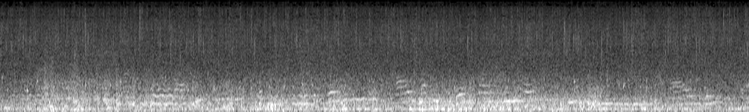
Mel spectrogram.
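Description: Steady rain falling with distant thunder rumbling, over a steady low hum.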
